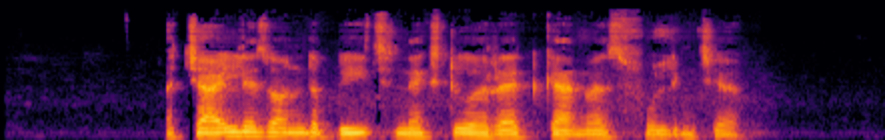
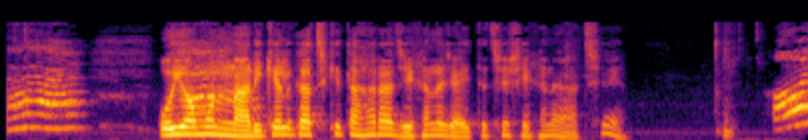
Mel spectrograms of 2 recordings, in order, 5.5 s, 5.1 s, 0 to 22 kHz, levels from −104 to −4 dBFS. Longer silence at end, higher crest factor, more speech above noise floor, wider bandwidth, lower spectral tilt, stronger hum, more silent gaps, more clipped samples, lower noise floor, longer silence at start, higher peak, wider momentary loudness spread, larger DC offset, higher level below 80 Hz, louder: first, 0.9 s vs 0 s; about the same, 22 dB vs 20 dB; first, 59 dB vs 38 dB; first, 15 kHz vs 11.5 kHz; second, -5 dB/octave vs -6.5 dB/octave; neither; neither; neither; first, -80 dBFS vs -56 dBFS; first, 1.05 s vs 0.05 s; about the same, -2 dBFS vs 0 dBFS; second, 12 LU vs 20 LU; neither; second, -64 dBFS vs -58 dBFS; second, -22 LUFS vs -18 LUFS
